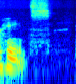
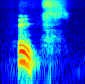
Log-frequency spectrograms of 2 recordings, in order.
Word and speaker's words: haints: H-A-I-N-T-S? How is that pronounced? – Oh, haints. Haints. Well, that's the easy part, the haints. I mean, when I grew up in Eastern Kentucky, ghosts were called haints.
